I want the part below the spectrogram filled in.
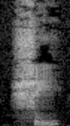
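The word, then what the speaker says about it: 四: In Japan, the number 4, shi, sounds like the word for death. Shi.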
